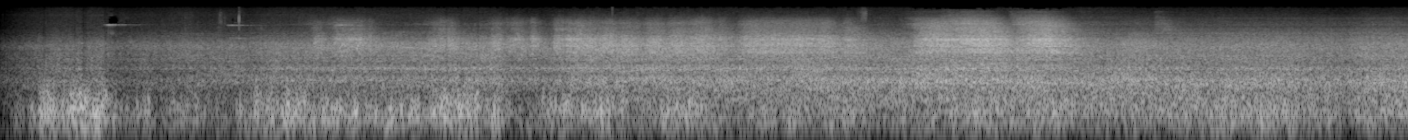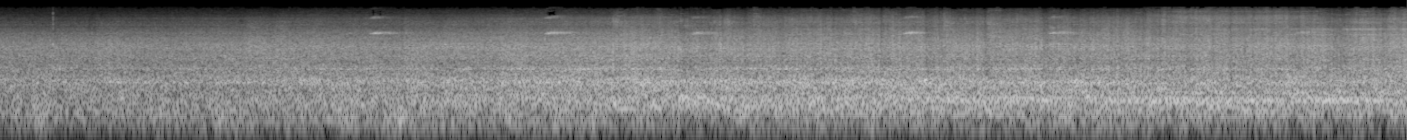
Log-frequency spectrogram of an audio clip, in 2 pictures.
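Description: London Underground engineering train hauled by battery electric locomotives running in on the rails, its noise growing steadily louder for about twenty seconds and then holding. There are faint, scattered high ticks in the second half.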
